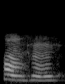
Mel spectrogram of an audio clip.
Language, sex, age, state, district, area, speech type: Odia, female, 45-60, Odisha, Gajapati, rural, conversation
